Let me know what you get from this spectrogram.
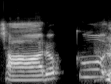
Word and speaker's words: Shārokku: Oh, well, you see, you have long vowels, so it's Sharoku, and then long consonants, and so on.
